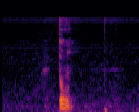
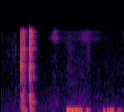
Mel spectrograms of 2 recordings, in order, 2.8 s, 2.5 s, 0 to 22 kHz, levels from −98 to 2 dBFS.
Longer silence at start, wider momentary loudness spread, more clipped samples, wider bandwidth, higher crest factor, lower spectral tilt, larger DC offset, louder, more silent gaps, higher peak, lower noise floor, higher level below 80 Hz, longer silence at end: first, 1.2 s vs 0.4 s; first, 26 LU vs 22 LU; neither; first, 11.5 kHz vs 8.2 kHz; about the same, 26 dB vs 28 dB; first, -7 dB/octave vs -1.5 dB/octave; neither; about the same, -36 LUFS vs -37 LUFS; neither; about the same, -18 dBFS vs -16 dBFS; first, -73 dBFS vs -66 dBFS; second, -68 dBFS vs -54 dBFS; first, 0.65 s vs 0.05 s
